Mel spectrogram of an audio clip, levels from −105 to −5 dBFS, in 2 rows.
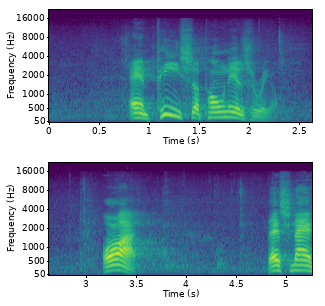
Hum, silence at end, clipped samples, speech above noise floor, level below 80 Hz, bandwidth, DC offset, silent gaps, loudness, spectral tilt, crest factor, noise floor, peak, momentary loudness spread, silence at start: none; 0 s; under 0.1%; 38 dB; -78 dBFS; 14.5 kHz; under 0.1%; none; -22 LUFS; -4.5 dB/octave; 22 dB; -60 dBFS; -4 dBFS; 18 LU; 0.8 s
